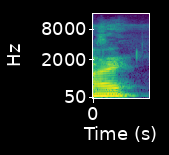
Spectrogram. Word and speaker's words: Hart: Last name rhymes with fart. First name Josh. Last name crazy. Hart.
